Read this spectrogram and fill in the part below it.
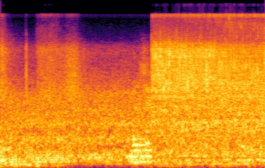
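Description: Tap water runs steadily into a sink while vegetables are washed, a continuous splashing rush that grows louder and brighter partway through, with faint voices in the background.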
